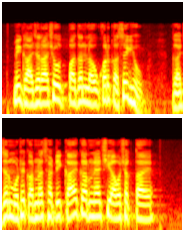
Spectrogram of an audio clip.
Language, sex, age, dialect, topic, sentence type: Marathi, male, 36-40, Northern Konkan, agriculture, question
